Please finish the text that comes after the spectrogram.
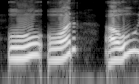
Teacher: स्थान कंठ है उ का उच्चारण स्थान ओष्ठ है तो इसलिए ओ और औ इन दोनों का उच्चारण स्थान ओष्ठ और कंठ ये दोनों ही होंगे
